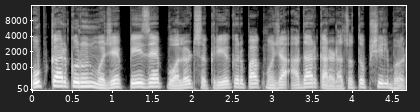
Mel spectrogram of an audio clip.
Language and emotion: Goan Konkani, neutral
